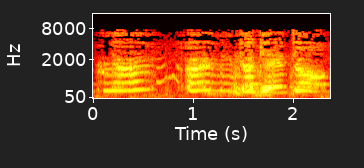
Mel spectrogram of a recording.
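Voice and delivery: weak, strained attempt at speech; voice gone. Kid tries talking for the doctor, voice gone. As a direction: force out words with no voice left. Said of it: "he's making that noise when he tries to talk".

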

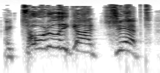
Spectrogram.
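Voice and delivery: outraged complaint about being cheated; indignant shout. Real, not acted. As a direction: yell that you got cheated. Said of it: "I was so sad".

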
